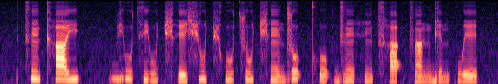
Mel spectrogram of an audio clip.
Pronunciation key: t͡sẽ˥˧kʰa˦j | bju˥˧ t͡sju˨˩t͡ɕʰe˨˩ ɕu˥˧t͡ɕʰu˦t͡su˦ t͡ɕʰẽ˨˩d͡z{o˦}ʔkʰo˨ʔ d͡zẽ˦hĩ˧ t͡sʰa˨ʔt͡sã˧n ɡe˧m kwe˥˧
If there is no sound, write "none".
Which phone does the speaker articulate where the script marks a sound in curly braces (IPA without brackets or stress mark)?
o˦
